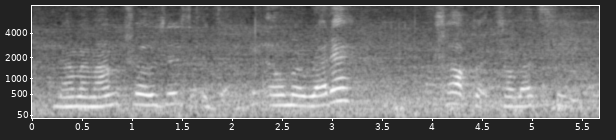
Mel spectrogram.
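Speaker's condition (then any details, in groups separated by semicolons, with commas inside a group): Cerebral palsy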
